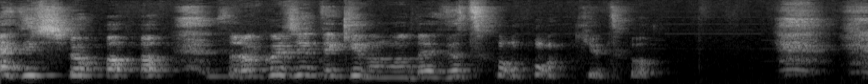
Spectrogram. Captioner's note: laughing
